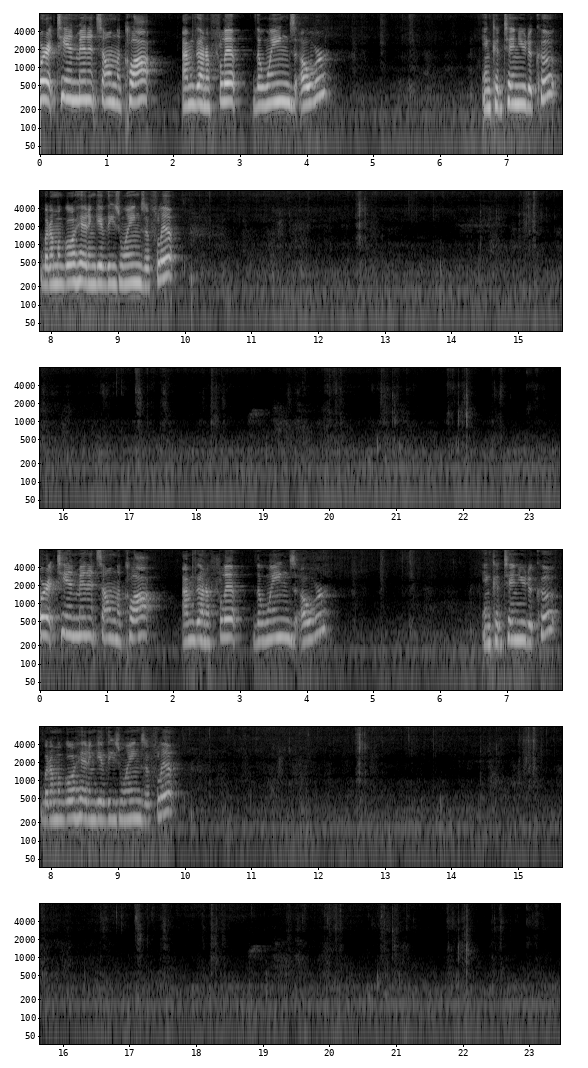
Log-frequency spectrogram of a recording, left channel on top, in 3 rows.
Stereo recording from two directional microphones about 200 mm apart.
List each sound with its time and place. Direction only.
0.0 s speech: 50° left (ahead or behind)
6.6 s speech: 55° left (ahead or behind)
